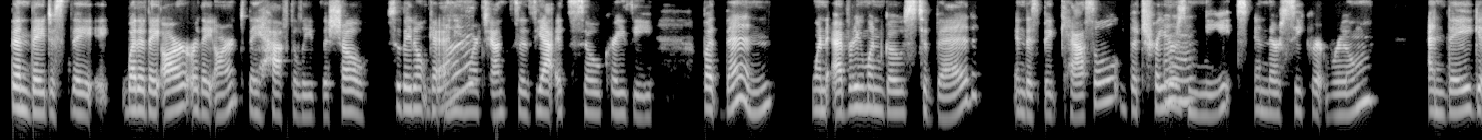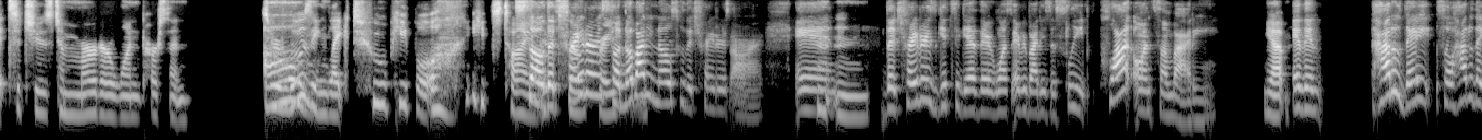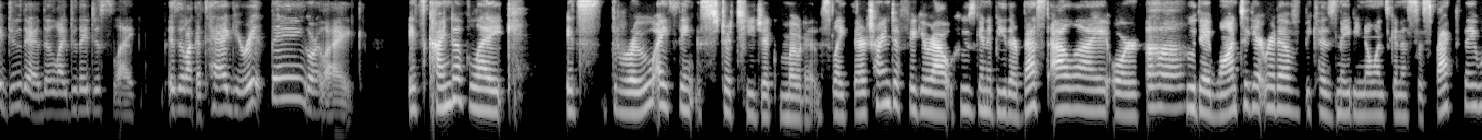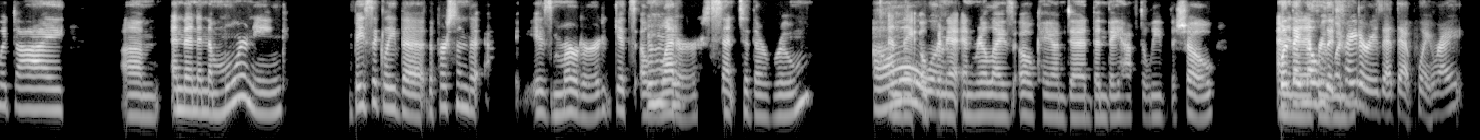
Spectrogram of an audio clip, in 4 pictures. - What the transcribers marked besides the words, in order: other background noise; chuckle; laughing while speaking: "each"; drawn out: "Oh"
- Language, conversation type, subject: English, unstructured, Which streaming series have you binged lately, what hooked you, and how did they resonate with you?
- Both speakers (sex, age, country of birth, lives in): female, 30-34, United States, United States; female, 45-49, United States, United States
